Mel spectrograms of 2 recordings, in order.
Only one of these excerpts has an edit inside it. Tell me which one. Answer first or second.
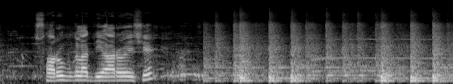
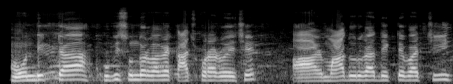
first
